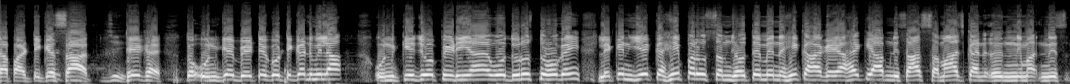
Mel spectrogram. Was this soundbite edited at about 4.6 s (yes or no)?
no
